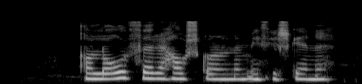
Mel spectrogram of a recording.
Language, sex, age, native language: Icelandic, female, 11, Icelandic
